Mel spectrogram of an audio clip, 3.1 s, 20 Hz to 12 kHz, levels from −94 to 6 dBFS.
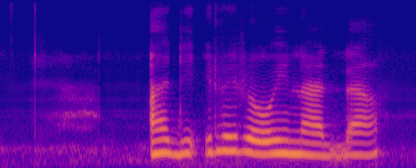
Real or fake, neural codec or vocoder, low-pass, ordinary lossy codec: fake; codec, 24 kHz, 1.2 kbps, DualCodec; none; none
